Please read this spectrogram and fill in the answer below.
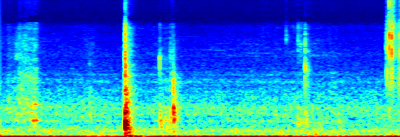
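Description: Trading cards and their cardboard box being handled on a stone countertop: a soft brush, then one sharp tap about a second in, followed by a few light clicks, over a steady low hum.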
